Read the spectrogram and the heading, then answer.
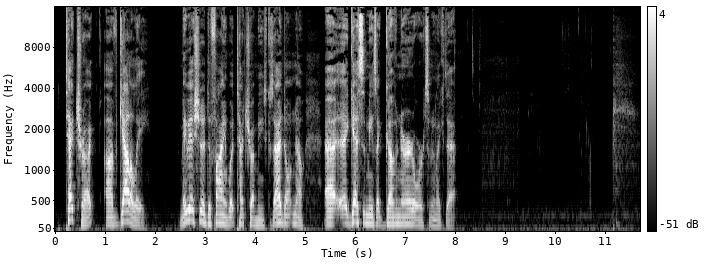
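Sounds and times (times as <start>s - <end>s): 
speech: 0.2s - 1.9s, 2.5s - 8.1s
person drinking water: 9.4s - 11.6s.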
